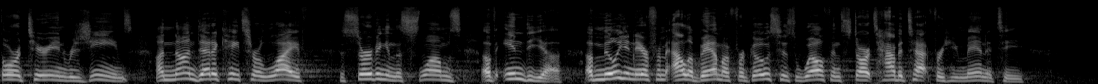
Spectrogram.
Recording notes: Preached at Wake Forest UMC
